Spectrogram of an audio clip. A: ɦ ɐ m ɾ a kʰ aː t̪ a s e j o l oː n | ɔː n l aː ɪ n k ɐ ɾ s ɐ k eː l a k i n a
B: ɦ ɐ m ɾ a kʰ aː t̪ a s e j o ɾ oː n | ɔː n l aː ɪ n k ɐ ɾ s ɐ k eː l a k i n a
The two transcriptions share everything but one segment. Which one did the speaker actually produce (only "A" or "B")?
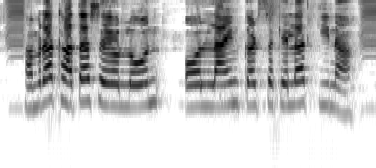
A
